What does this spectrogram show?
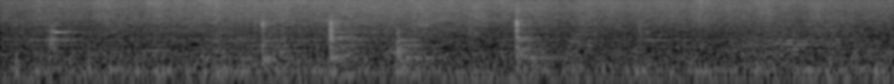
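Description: Red pepper strips and garlic sizzling in oil in a cast iron wok, stirred with a wooden spoon. The spoon ticks against the wok a handful of times over the steady sizzle.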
